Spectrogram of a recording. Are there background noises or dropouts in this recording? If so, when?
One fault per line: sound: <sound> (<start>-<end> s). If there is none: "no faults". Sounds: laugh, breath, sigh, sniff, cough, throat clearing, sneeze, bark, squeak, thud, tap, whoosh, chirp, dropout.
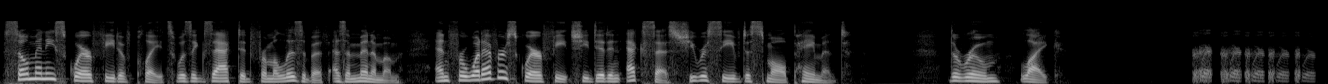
sound: laugh (11.9-13.2 s)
